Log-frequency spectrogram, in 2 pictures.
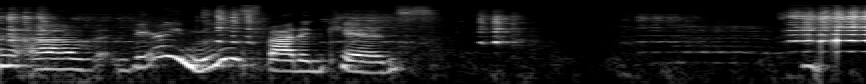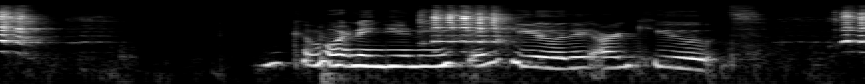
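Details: A goat at The Willful Goat Farm & Home lets out loud, harsh, trembling bleats near the middle and end, interleaved with stretches of human talk and a brief silent pause.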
